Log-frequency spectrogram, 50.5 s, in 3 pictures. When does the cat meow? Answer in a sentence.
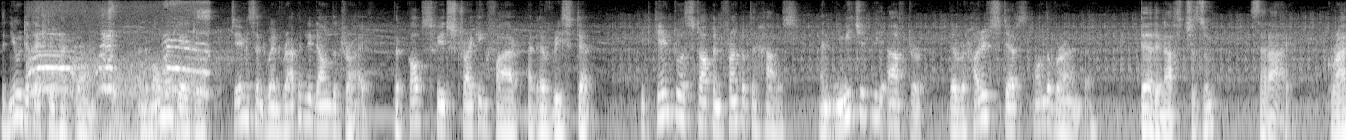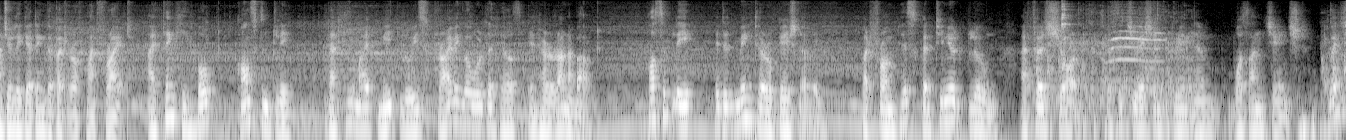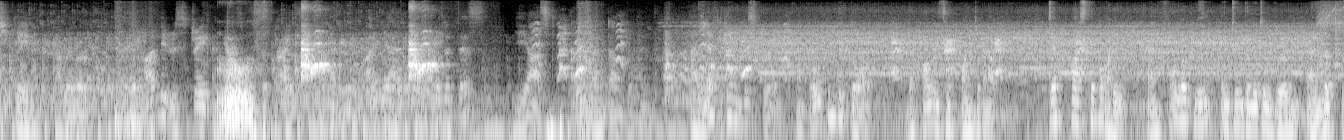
You can hear the meowing from 0.3 to 2.6 s, from 30.1 to 31.4 s and from 35.0 to 35.6 s.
